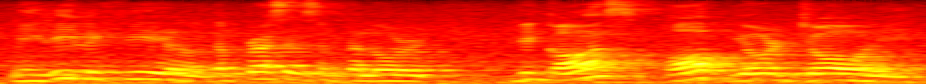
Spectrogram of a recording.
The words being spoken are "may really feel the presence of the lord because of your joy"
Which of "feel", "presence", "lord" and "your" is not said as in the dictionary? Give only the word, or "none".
presence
